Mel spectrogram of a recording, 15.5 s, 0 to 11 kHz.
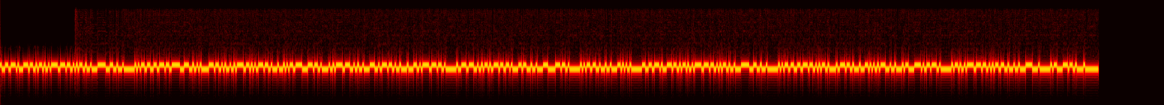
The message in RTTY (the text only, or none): … DE S50SI TNX FER QSO KEN, 73 AND GL. SP4IH DE S50SI SK QRZ? DE SP9B K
